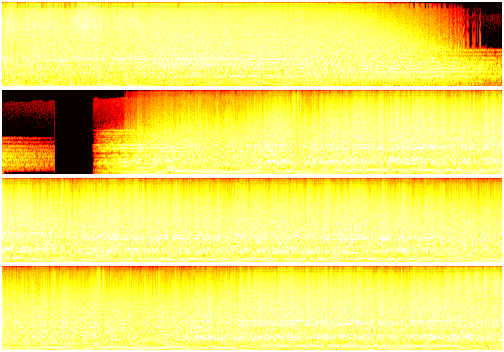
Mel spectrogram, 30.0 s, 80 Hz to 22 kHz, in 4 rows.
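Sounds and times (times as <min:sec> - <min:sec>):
loud music with low sustained notes: 0:00.0 - 0:08.1, 0:08.8 - 0:30.0.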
